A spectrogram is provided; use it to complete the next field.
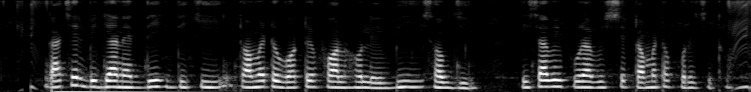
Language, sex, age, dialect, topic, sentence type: Bengali, female, 18-24, Western, agriculture, statement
